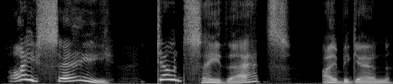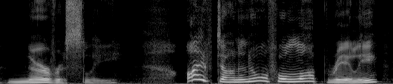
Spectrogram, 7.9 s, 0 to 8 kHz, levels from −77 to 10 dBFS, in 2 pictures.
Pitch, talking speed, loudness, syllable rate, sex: 200 Hz, 105 wpm, -17 LUFS, 3.3 syllables/s, male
